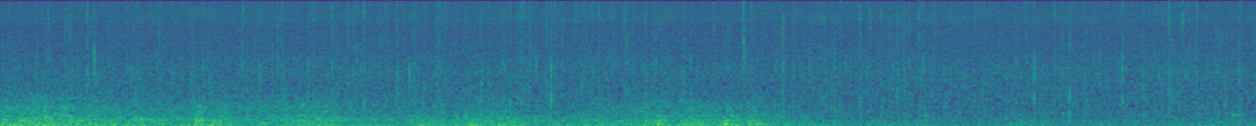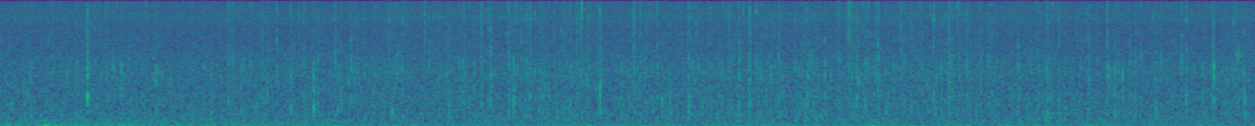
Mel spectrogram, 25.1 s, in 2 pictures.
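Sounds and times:
thunder: 0:00.0 - 0:08.5
rain: 0:00.0 - 0:25.1.

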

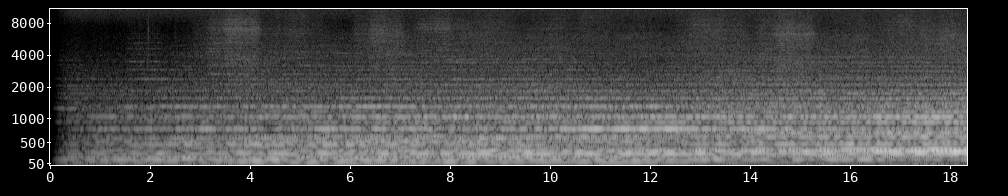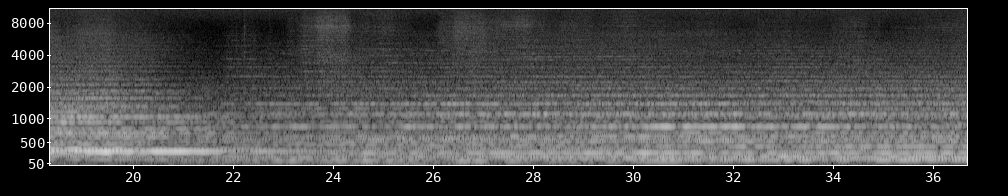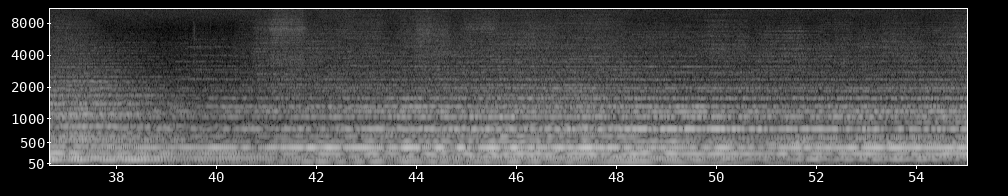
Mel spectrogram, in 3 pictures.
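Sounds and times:
shakuhachi: 0:04.1 - 0:55.0.

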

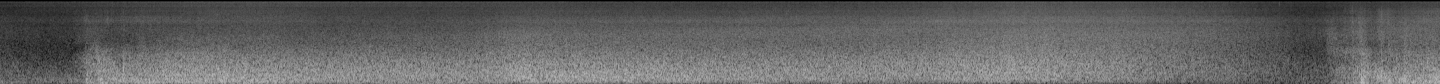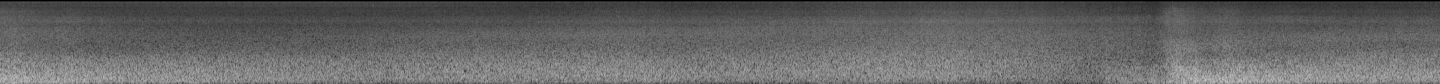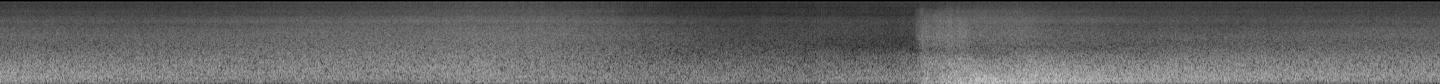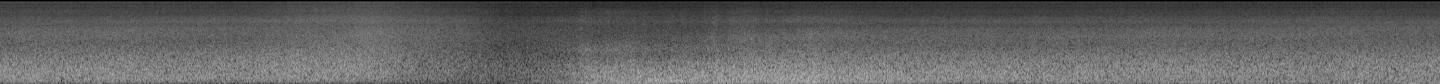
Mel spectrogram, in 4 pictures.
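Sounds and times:
waves crashing: 0:00.8 - 0:57.5.

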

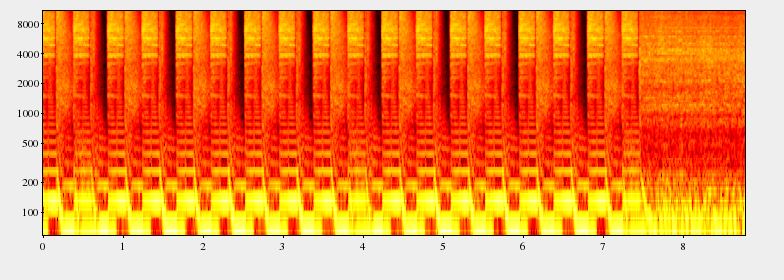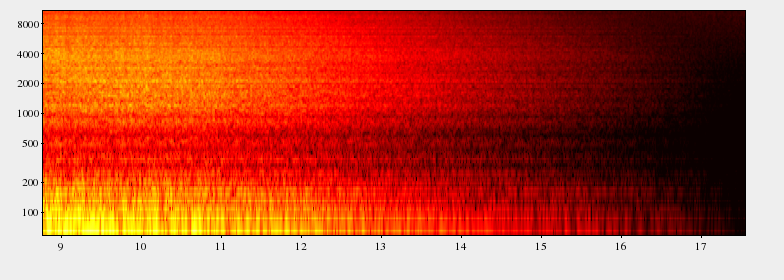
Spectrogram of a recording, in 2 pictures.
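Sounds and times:
hardcore hard dance music: 0:00.0 - 0:13.4.

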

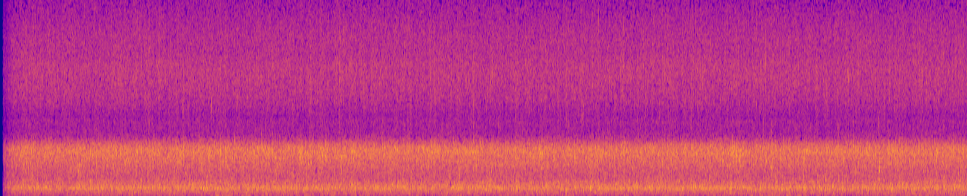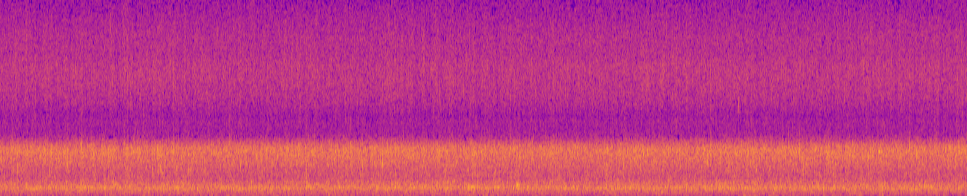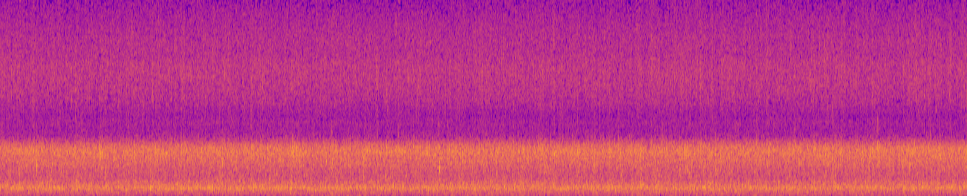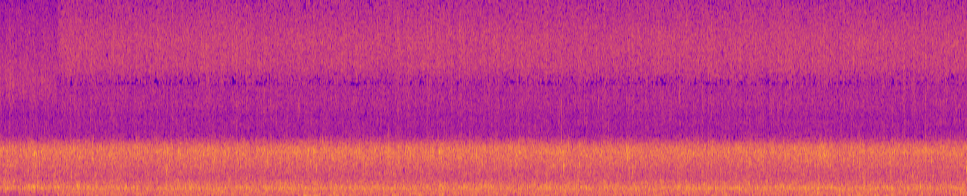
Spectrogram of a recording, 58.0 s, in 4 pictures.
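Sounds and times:
rain: 0:00.0 - 0:58.0.

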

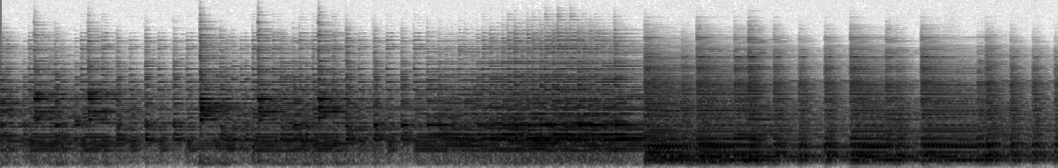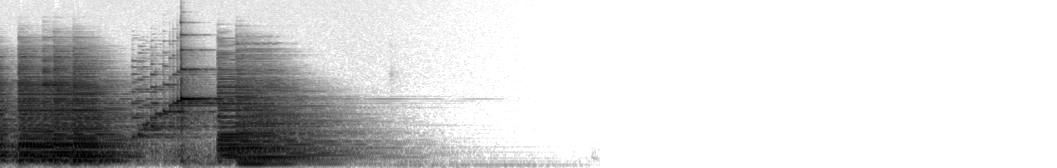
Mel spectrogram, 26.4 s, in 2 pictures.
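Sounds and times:
piano: 0:00.0 - 0:18.1.

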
